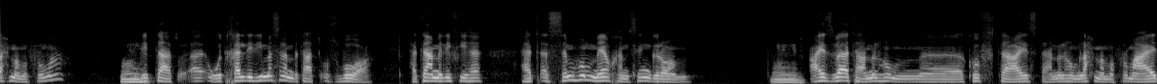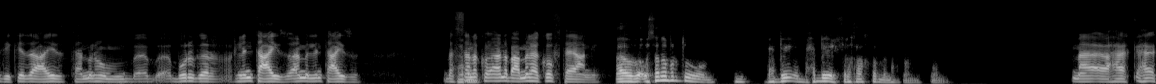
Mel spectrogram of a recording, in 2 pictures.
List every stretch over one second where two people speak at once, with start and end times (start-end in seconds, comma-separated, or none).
none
